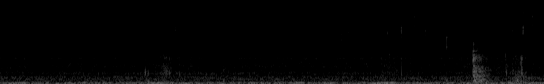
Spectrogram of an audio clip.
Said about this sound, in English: I need a sip of my tea.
